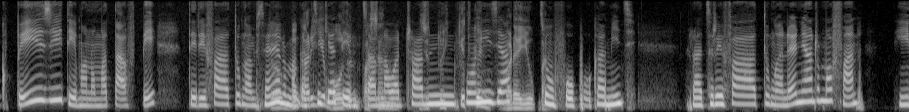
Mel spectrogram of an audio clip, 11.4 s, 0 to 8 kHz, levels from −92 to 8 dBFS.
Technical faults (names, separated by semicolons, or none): de-emphasis applied wrongly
